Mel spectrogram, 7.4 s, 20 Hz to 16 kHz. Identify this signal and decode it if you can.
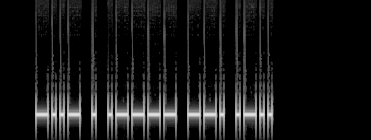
Morse code, heard as a keyed tone, about 15 wpm, 700 Hz. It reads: XE1GL
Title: DXCC-100 Call Signs - 5 Characters - 15wpm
